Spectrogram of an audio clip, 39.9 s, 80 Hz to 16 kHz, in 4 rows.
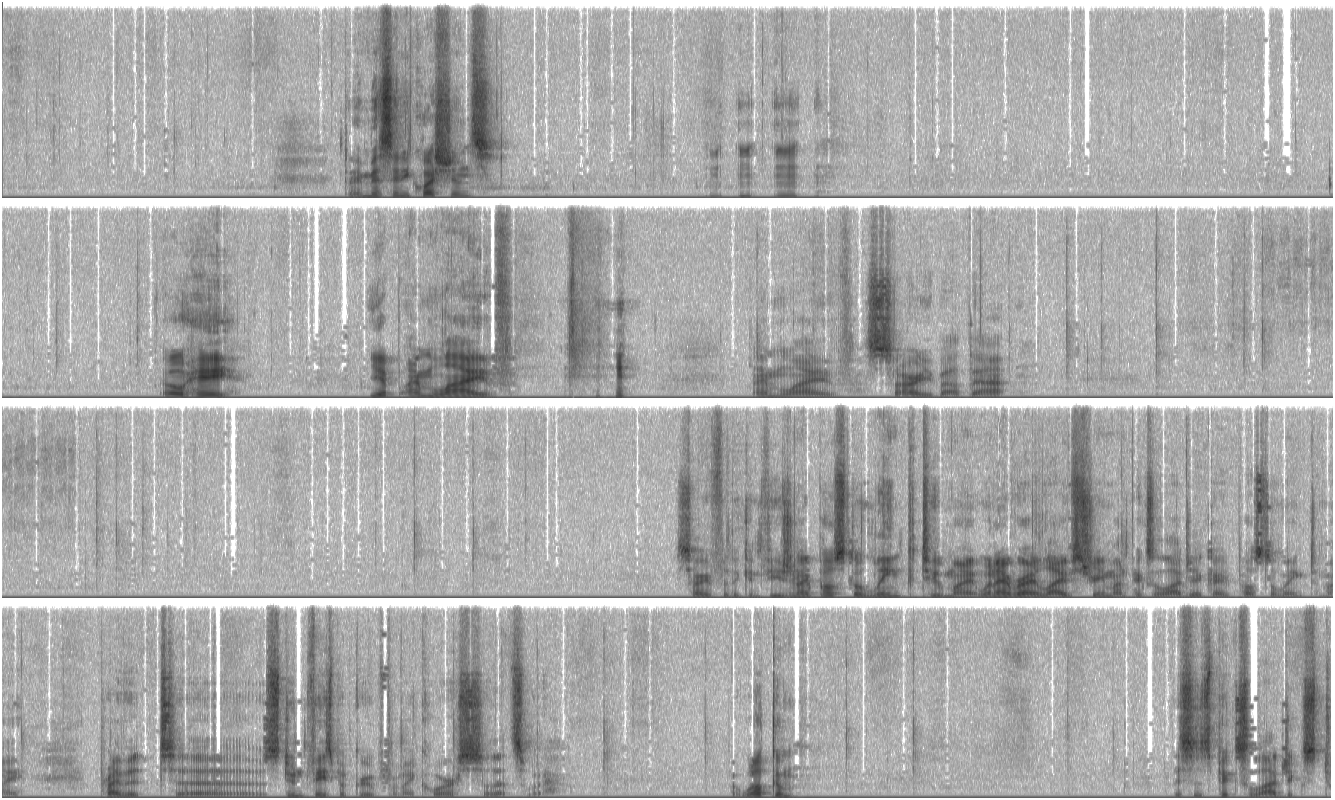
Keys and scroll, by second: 1.3 s, 15.6 s, 32.9 s.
